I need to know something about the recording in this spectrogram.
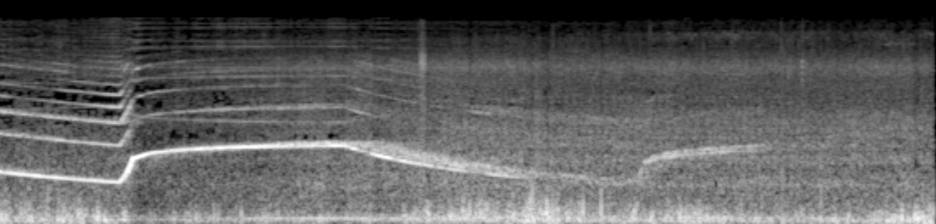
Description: An emergency siren is going off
